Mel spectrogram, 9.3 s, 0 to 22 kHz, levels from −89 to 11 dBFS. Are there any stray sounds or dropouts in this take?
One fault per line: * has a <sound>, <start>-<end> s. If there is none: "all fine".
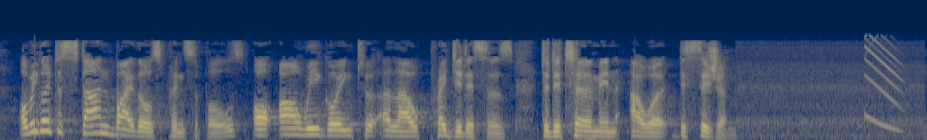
* has a chirp, 8.6-9.1 s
